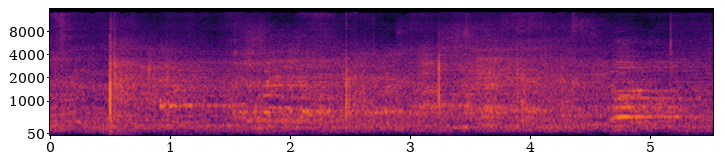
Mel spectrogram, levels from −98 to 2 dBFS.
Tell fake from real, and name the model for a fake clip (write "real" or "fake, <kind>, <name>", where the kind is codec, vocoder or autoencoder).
fake, codec, SNAC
